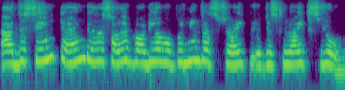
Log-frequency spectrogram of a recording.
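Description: Against a quiet background, a woman speaks in a high pitch. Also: dry sound with no echo. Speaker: teacher. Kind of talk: lecture. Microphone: webcam.

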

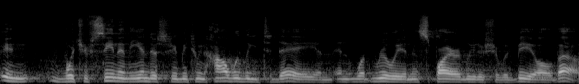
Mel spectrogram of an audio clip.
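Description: A man's medium-pitched voice with a dark, mellow tone, at a very fast pace with hardly any pauses and fairly even intonation. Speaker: moderator, games company executive. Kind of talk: onstage interview. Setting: stage with audience. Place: stage. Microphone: lapel.

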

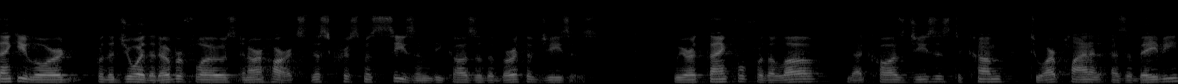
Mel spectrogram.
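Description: At a moderate pace, the voice has a bright, sharp tone and fairly even intonation. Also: man. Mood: solemn, calm. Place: church. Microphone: podium.

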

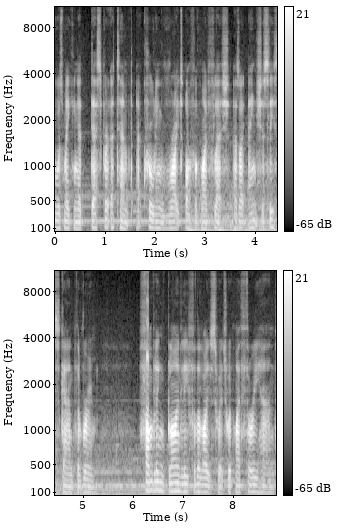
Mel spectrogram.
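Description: A man's fairly low-pitched, ordinary speaking voice at a moderate pace, with fairly even intonation and big swings in loudness. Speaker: creepypasta narrator. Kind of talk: ghost story telling.

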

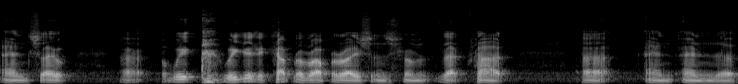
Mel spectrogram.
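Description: Speaking with an Australian accent, a man moves at a fairly slow pace with long, frequent pauses. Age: 80s+. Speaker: war veteran. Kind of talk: interview answer. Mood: calm reminiscing, many hesitations. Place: home room. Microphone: lapel.

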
